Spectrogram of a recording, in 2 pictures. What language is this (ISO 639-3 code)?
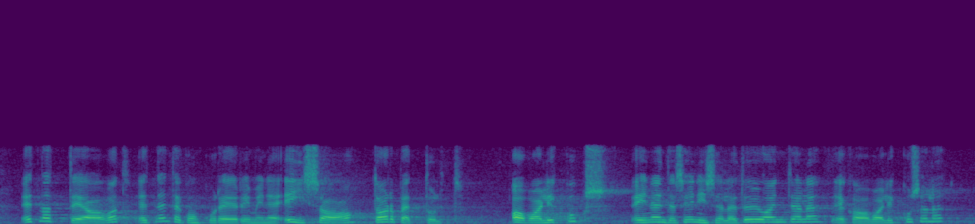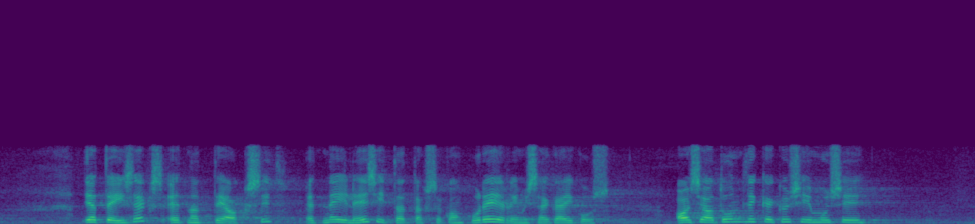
est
